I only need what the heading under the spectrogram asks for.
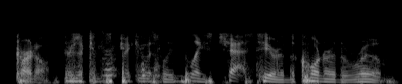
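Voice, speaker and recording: At a fairly quick pace, a man puts on a raspy character voice of medium pitch with ordinary pitch variation. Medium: actual play. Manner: terse, gravelly deadpan.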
